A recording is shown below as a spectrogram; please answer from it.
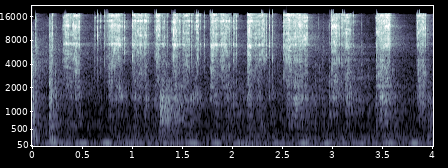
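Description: Hand ratchet clicking in irregular runs as a terminal nut is tightened, fastening wiring to the vehicle's bus bar. Faint steady low hum underneath.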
